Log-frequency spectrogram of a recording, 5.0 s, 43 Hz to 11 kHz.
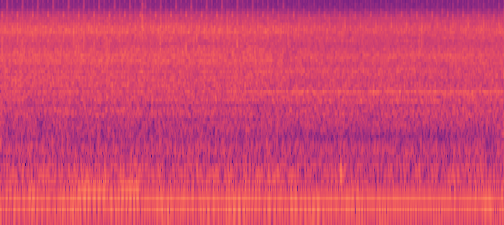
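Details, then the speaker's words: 2017 Dodge Ram 1500 3.6L at about 105-106k miles, after repairing failed lifters/roller followers and cam that caused ticking: smooth, even idle with steady low rumble, no ticking or clatter; residual smoke from burning oil; normal idle. "All right, so we are here with the final product. Listen to her purr."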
